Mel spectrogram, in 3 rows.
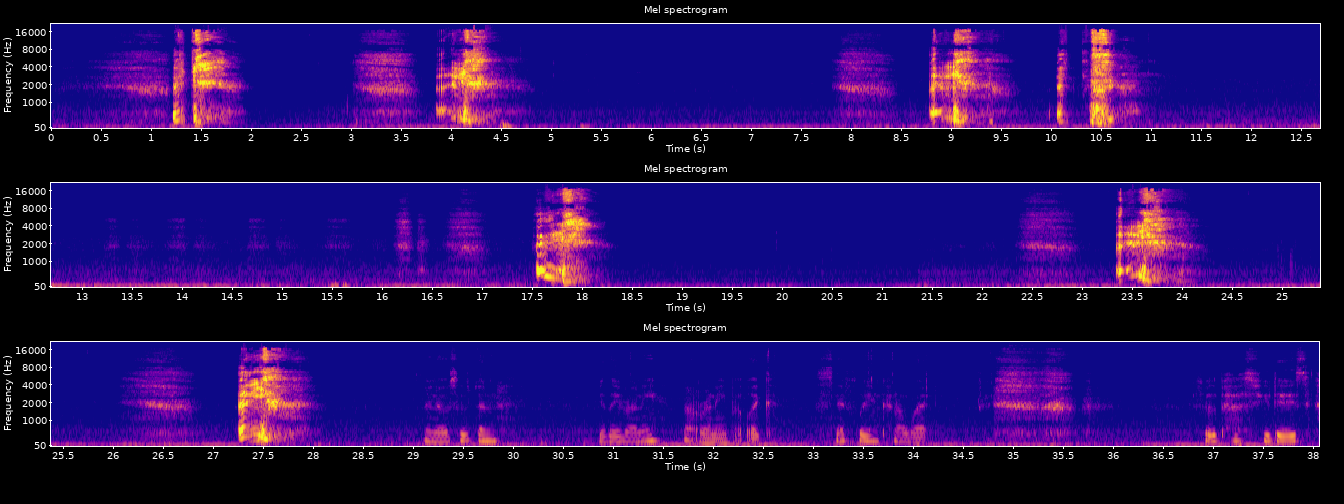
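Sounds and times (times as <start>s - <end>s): woman sneezing: 1.2s - 1.9s, 17.6s - 18.2s.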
